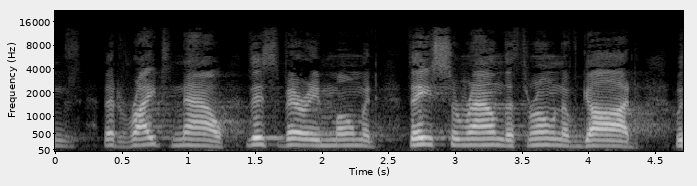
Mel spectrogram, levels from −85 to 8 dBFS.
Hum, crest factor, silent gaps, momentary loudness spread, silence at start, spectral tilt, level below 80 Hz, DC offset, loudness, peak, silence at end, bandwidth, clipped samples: none; 16 dB; none; 11 LU; 0 s; -6 dB/octave; -66 dBFS; under 0.1%; -20 LUFS; -4 dBFS; 0 s; 13 kHz; under 0.1%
